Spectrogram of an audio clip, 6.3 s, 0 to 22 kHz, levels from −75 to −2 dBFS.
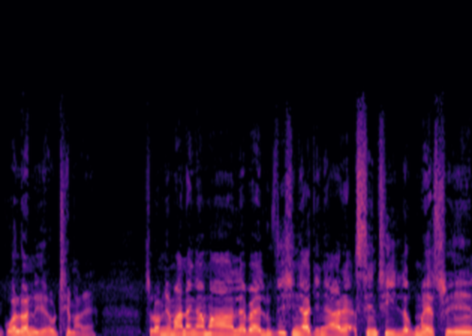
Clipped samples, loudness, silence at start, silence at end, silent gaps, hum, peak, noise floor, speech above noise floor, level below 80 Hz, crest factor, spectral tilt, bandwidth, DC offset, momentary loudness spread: under 0.1%; -23 LUFS; 0 s; 0 s; none; none; -6 dBFS; -54 dBFS; 32 dB; -64 dBFS; 18 dB; -5 dB/octave; 15.5 kHz; under 0.1%; 8 LU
